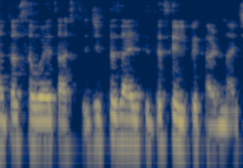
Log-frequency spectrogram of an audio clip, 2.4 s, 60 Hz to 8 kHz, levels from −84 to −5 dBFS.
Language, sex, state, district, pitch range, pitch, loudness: Marathi, male, Maharashtra, Pune, 115-125 Hz, 120 Hz, -34 LUFS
